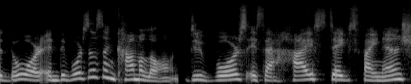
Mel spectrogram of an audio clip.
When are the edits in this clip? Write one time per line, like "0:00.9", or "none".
0:01.7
